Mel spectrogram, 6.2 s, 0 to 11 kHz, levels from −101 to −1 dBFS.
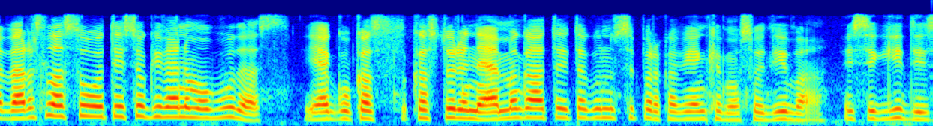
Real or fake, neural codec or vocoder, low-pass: real; none; 7.2 kHz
